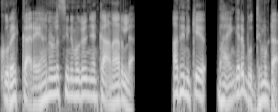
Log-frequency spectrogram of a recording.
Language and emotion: Malayalam, sad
